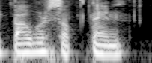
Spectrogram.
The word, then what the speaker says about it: Powers of X: Hoxbox, House of X y Powers of Ten, aunque se escribe Powers of X.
